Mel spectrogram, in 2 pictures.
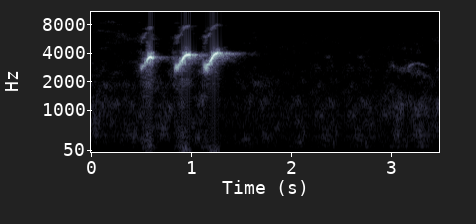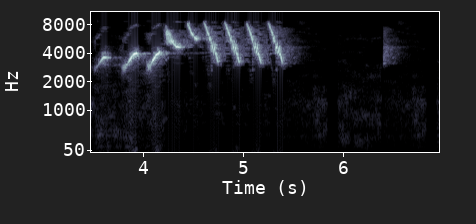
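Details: A double-collared seedeater gives its clean 'tui tui' song: three quick upslurred chirps, a pause, then three more chirps that run into a fast cascade of about six shrill, descending whistles, ending with a single short note.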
